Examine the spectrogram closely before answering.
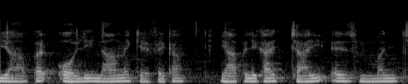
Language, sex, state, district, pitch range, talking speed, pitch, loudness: Hindi, male, Uttarakhand, Tehri Garhwal, 135-150 Hz, 220 wpm, 145 Hz, -27 LUFS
